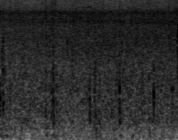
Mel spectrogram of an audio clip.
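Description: Steady watery hiss with a few soft, irregular knocks: footsteps on the wooden deck of a boat.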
